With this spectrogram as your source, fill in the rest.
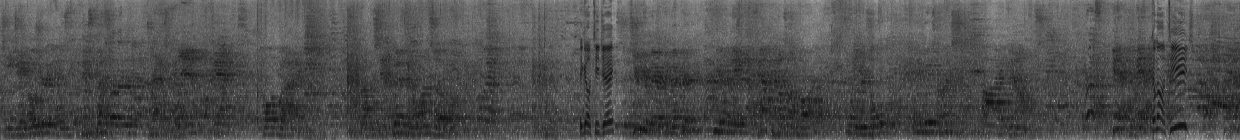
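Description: A crowd of people chatters throughout in a large echoing hall.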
